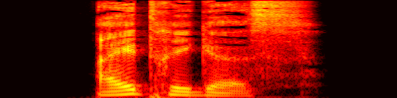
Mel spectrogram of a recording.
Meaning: strong/mixed nominative/accusative neuter singular of eitrig
- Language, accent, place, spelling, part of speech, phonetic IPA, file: German, Germany, Berlin, eitriges, adjective, [ˈaɪ̯tʁɪɡəs], De-eitriges.ogg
